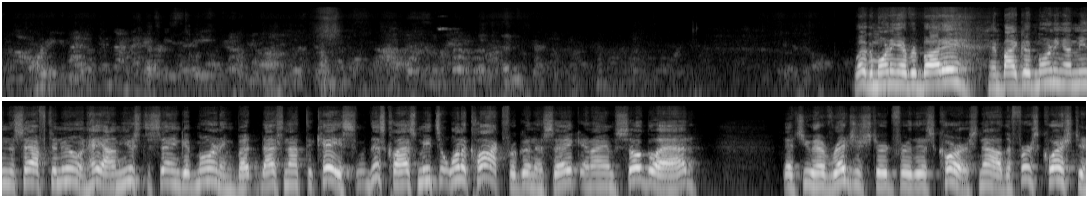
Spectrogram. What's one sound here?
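A man speaks calmly and clearly into a close microphone, as if lecturing.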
